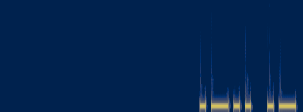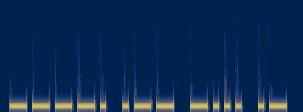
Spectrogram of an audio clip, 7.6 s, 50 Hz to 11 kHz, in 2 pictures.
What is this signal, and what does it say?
Morse code, heard as a keyed tone, about 17 wpm, 700 Hz. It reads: LA9WBA
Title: DXCC-100 Call Signs - 6 Characters - Repeated 3x - 17wpm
